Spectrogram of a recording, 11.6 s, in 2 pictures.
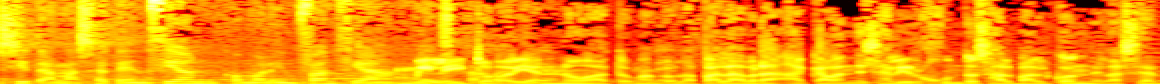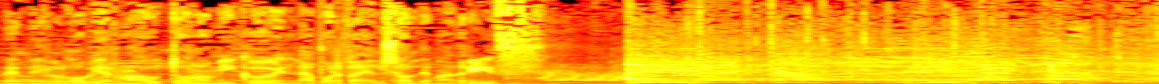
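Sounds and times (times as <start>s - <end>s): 
speech: 0.0s - 8.9s
crowd chanting outside government building: 8.8s - 11.5s.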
